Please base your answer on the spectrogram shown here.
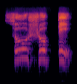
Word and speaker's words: Sushupti: Sushupti. May be difficult for you to pronounce. Sushupti.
